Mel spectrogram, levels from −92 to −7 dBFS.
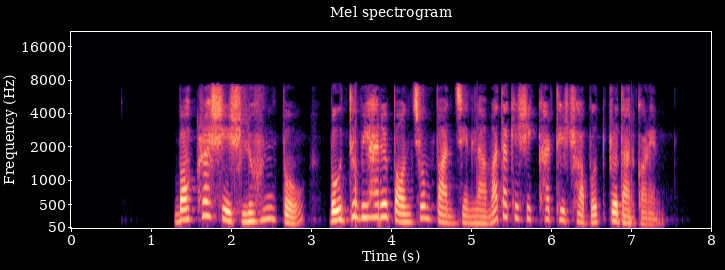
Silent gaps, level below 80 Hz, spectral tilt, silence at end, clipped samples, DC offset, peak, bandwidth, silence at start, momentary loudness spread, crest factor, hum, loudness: none; -56 dBFS; -4 dB/octave; 0.65 s; under 0.1%; under 0.1%; 0 dBFS; 7.8 kHz; 1.3 s; 8 LU; 20 dB; none; -18 LUFS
